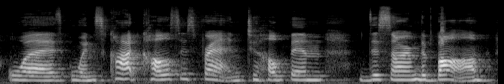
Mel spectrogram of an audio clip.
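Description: A woman's voice: mid-range voice, steady tone, takes it slowly, fairly bright tone. A young woman from Switzerland giving a casual, enthusiastic review of a TV show, often acting out lines from it, in a small room. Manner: enthusiastic, playfully acts out quoted lines.

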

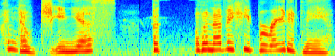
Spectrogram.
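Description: A high, girlish voice of a sorrowful young daughter for an anime game. She sounds resigned and earnest, blaming herself, with faint music underneath. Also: expressive, a little slow. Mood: bitter, resigned. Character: dejected young daughter of a demanding scholar, self-blaming.

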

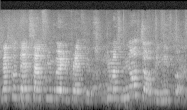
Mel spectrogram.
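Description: A woman's voice: extremely high pitch, fairly even intonation, moderate pace, crowd noise. A young woman acting a gracious, grateful young princess in a scripted puppet show. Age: young adult. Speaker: student puppeteer. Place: indoor room at a day care centre. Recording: distant echoey room, noisy with clicks.

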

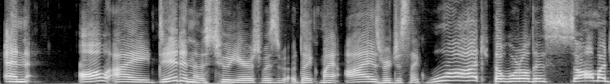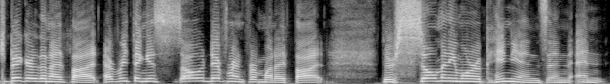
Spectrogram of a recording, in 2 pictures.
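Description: A woman, an author whose first language is Lithuanian, telling stories in a lively, casual way with frequent laughs. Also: fairly high pitch, normal speed, clear, resonant tone, dry recording. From Texas, USA. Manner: animated, laughs often, many fillers. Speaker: author and podcast guest. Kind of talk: casual conversational storytelling.

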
